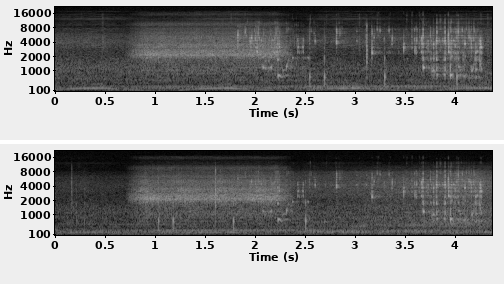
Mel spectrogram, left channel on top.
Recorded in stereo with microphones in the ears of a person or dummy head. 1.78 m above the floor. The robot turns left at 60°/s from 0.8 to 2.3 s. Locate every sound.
1.8 s dripping: 30° left (ahead or behind); by 4.3 s 5° left (ahead or behind)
